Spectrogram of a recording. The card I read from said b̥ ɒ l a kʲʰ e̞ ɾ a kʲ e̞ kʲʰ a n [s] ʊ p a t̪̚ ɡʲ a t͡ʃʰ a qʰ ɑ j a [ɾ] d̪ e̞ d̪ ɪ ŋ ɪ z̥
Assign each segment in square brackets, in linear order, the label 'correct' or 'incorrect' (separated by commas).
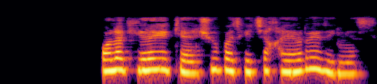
incorrect, correct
